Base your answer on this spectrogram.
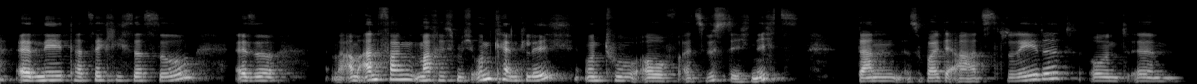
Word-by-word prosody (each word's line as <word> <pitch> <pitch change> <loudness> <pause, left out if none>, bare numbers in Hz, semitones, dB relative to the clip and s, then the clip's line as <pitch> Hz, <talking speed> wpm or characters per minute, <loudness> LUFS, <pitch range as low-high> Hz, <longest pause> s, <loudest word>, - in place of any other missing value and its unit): Äh, 185 -1 +7
ne, 195 +2 +3
tatsächlich 190 +1 -3
ist 185 - -9
das 180 0 -2
so: 225 - 0 0.4
Also, 175 0 +2 0.7
am - - -10
am - - +1
Anfang 225 +1 +5
mache 195 +1 +3
ich 190 0 -10
mich 175 0 -5
unkenntlich 200 -7 +2
und 180 0 -1
tue 175 -2 -4
auf, 155 0 0
als 145 +1 -10
wüsste 195 -4 -6
ich 130 0 -7
nichts. 270 -1 -2 0.6
Dann 160 +1 0
sobald 155 0 -2
der - - -2
Arzt 145 +2 -6
redet 250 - 0
und, 165 -3 -4
ähm, 150 -1 -5
180 Hz, 140 wpm, -23 LUFS, 160-205 Hz, 0.7 s, Äh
